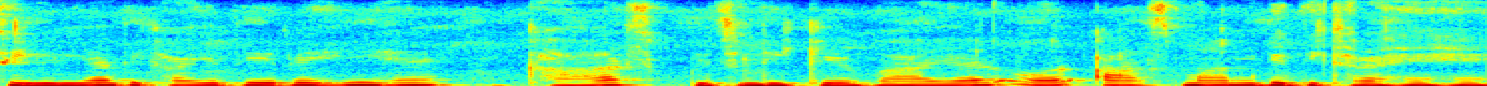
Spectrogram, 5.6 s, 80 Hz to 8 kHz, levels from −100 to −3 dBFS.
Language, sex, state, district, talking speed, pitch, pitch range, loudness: Hindi, female, Jharkhand, Jamtara, 160 wpm, 215 Hz, 200-225 Hz, -14 LUFS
